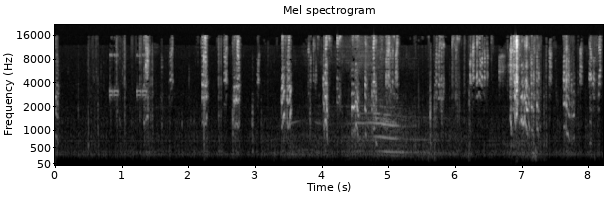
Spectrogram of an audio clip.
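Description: Light, scattered rustles and clicks of a thin white cord being handled, with a brief wavering squeak about halfway through and a louder rustle near the end.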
